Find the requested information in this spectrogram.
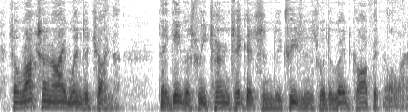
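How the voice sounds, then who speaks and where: Noticeable background noise sits behind a man with a medium pitch. He keeps a fairly quick pace and fairly even intonation. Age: 90s. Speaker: futurist designer. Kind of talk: live TV interview.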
